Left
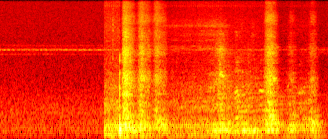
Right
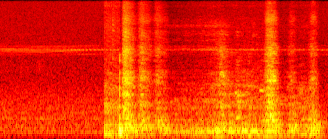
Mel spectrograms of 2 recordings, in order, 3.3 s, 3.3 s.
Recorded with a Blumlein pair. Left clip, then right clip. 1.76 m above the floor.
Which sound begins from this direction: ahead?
Laughter, at 1.0 s.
